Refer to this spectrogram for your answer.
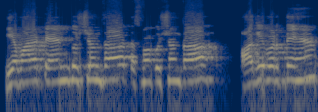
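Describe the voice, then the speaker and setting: A woman with an Indian accent teaching spoken English to Hindi-speaking students, slowly dictating model answers and repeating each phrase. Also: high-pitched, level tone, a bit bright, slight background noise.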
